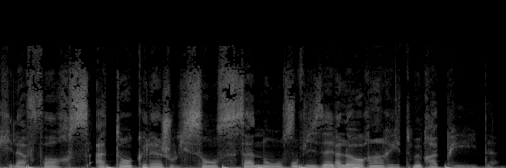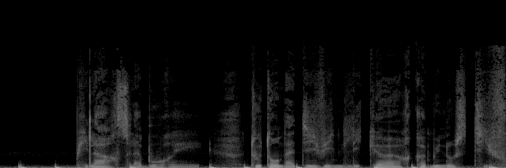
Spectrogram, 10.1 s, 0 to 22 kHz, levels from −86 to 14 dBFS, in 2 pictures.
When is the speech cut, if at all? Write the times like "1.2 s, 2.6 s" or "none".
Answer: 2.9 s, 3.3 s, 4.2 s, 6.3 s, 7.9 s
